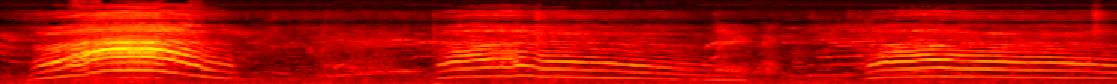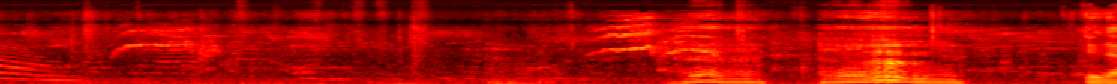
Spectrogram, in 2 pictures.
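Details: Angry cat after a scuffle between two cats: long drawn-out yowls rising and falling, three in the first eight seconds, then shorter harsh growling wails, with a person speaking softly in between.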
